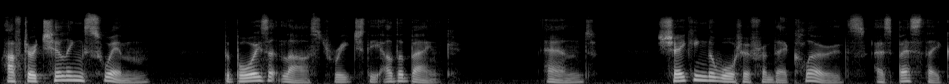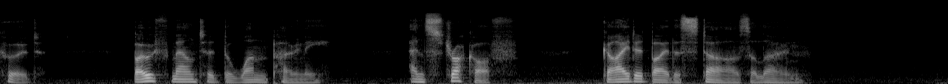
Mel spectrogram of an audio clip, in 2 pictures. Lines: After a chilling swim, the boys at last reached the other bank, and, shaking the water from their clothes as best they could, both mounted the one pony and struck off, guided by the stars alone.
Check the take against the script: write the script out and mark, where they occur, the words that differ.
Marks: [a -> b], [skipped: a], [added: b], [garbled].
After a chilling swim, the boys at last reached the other bank, and, shaking the water from their clothes as best they could, both mounted the one pony and struck off, guided by the stars alone.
